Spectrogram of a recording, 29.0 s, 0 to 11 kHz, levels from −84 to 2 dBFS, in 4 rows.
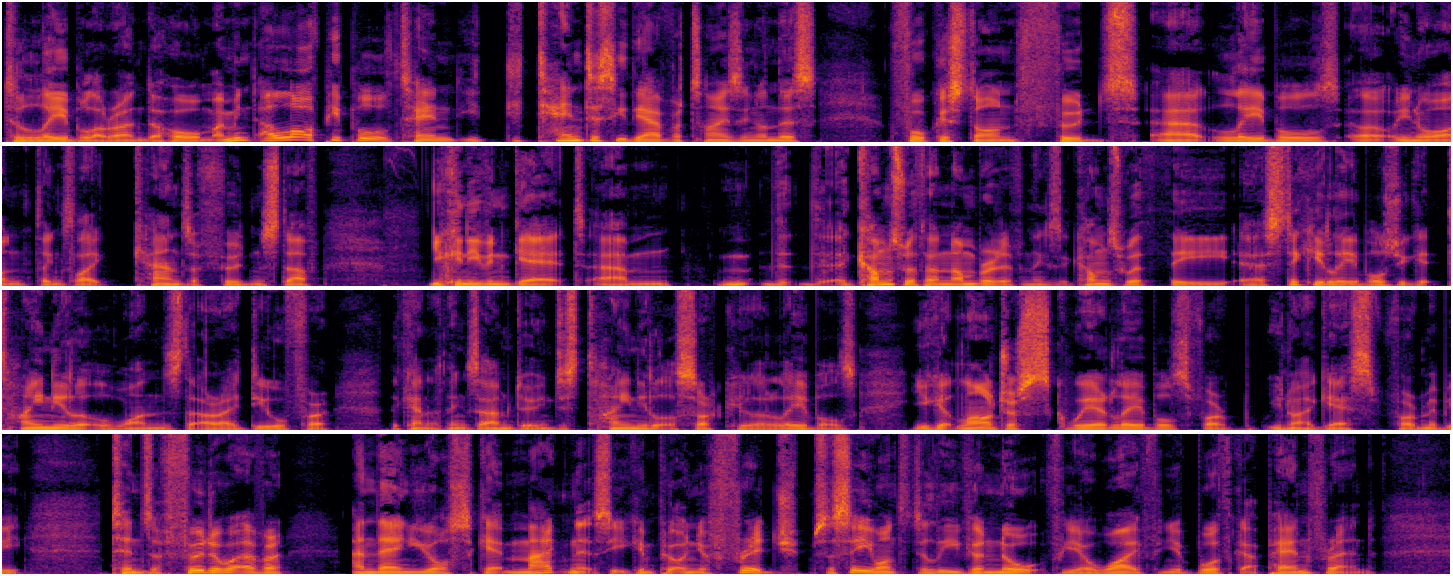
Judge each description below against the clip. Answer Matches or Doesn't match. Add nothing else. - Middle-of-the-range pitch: Doesn't match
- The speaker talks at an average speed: Doesn't match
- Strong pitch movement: Matches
